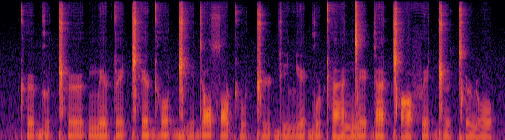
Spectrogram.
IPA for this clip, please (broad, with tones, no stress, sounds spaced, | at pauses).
ʈʰ ø˨ ɡ ɯ˨ ǁʰ ø˧ | m e˨ ʈ e˧ ǁʰ e˦ ɖʱ o˦ ɡ͡ǁ i˨ d ø˦ sˤ ø˧ ʈʰ u˨ ǁ y˨ ɡ i˨ ʎ e˧ ɡ u˧ ʈʰ æ˨ ŋ͡ǀ e˦˨ ɡ æ˦ ǁʰ ɑ˨˦ f e˦ ɡ͡ǁ ø˦ ǀʰ ø˧ ɳ o˧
